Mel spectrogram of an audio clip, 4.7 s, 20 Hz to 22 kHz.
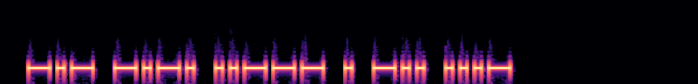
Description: Morse code, heard as a keyed tone, about 25 wpm, 700 Hz. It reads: KC2EDV
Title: USA Call Signs - 6 Characters - 2x Character Spacing - 25wpm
